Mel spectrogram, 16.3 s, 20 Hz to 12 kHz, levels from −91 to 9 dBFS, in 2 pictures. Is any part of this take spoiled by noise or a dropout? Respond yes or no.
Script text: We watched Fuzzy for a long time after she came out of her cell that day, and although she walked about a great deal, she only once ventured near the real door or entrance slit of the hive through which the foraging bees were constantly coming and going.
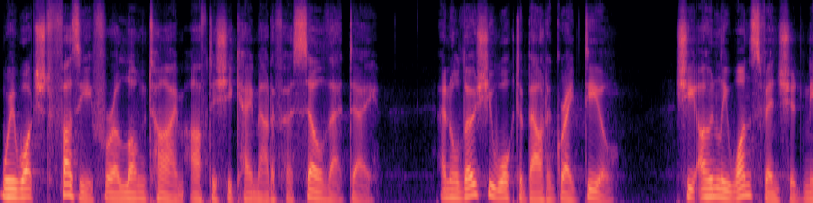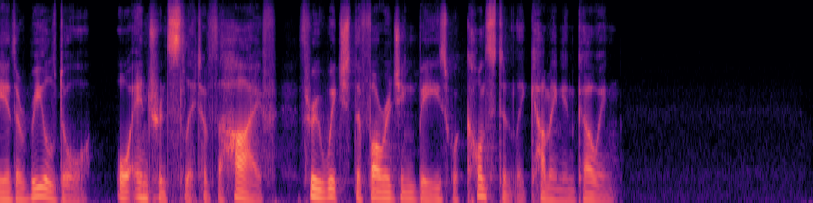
no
